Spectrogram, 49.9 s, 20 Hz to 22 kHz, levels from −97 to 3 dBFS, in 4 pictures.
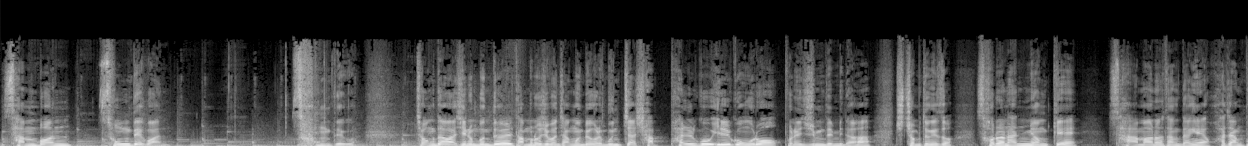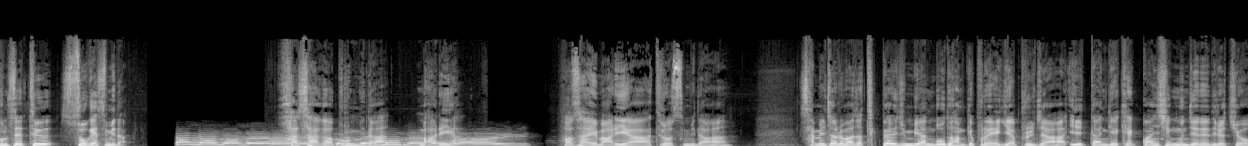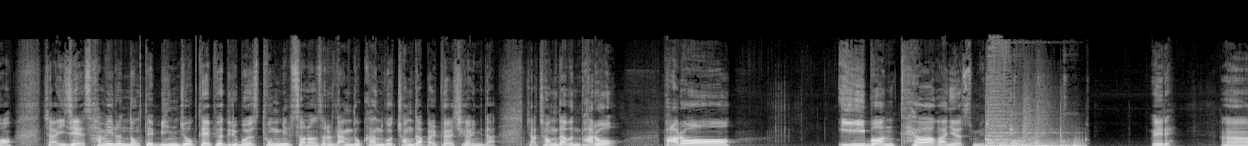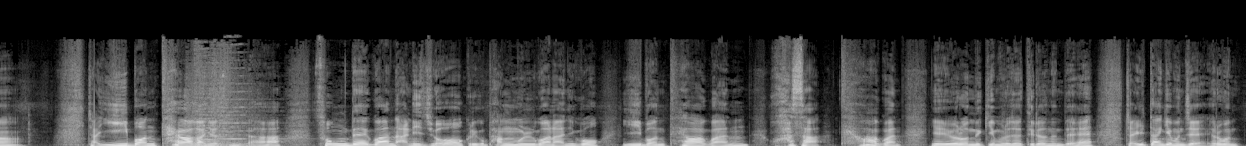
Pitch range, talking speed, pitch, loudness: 125-195 Hz, 265 characters per minute, 160 Hz, -16 LUFS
